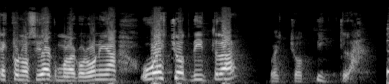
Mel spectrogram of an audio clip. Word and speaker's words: Huexotitla: vez es nice es conocida como la colonia huexotitla puesto cicla o para pronunciarlo de manera más correcta es un hecho titular a mí a veces se me complican este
